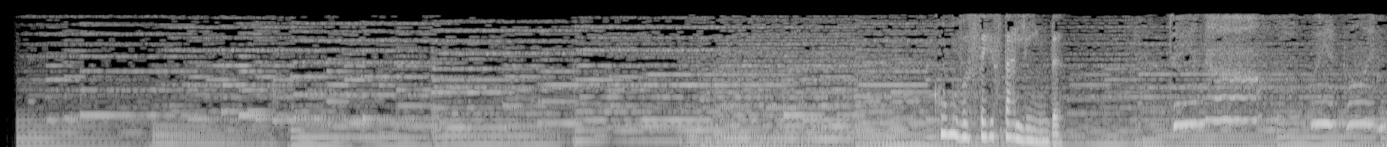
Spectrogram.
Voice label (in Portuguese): PARA QUEM ESPERA UM BEBE F; fem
